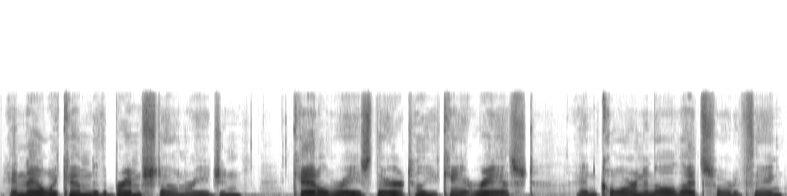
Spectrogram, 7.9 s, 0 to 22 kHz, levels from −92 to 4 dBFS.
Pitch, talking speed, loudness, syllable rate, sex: 145 Hz, 160 wpm, -17 LUFS, 4.3 syllables/s, male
